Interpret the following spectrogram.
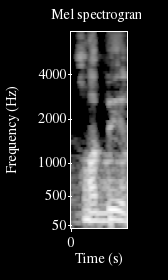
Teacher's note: قاعدہ ہے کہ رائے ساکنہ سے پہلے یا ساکن ہو تو رائے ساکنہ ہر حال میں باریک پڑھی جاتی ہے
